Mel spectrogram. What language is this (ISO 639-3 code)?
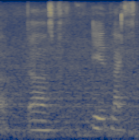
eng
